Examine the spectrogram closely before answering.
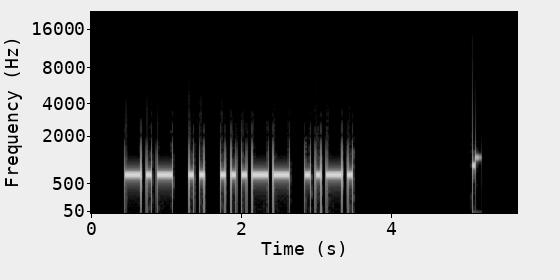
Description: Morse code, heard as a keyed tone, about 17 wpm, 700 Hz. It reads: KI3F
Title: Call Signs - 17wpm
